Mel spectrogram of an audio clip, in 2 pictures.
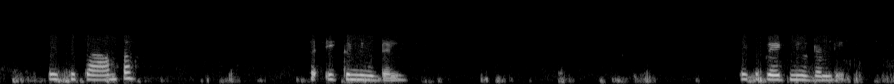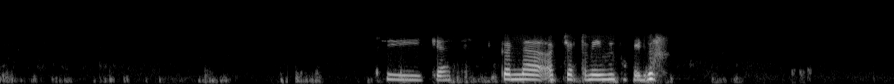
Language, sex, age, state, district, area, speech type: Dogri, female, 30-45, Jammu and Kashmir, Kathua, rural, conversation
